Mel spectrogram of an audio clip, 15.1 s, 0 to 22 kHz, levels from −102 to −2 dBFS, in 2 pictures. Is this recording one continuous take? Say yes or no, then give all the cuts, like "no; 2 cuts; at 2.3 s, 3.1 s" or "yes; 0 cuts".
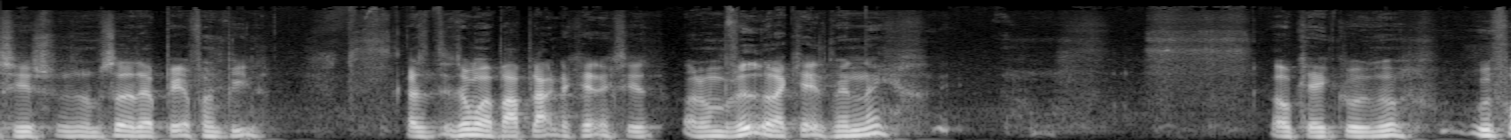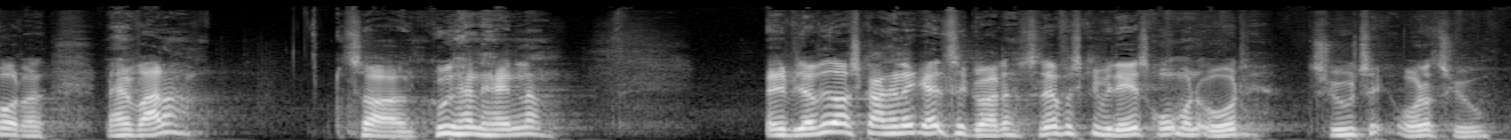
no; 1 cut; at 3.3 s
